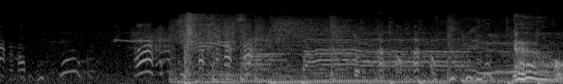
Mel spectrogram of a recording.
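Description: Chimpanzee chattering: a quick run of short, rising-and-falling squeaky calls, close and fairly loud, then background music swells in while a few more excited squeals break through near the end.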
